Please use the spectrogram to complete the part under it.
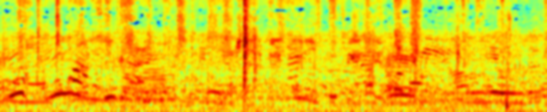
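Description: Several women talk and chatter nearby in a busy crowd.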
